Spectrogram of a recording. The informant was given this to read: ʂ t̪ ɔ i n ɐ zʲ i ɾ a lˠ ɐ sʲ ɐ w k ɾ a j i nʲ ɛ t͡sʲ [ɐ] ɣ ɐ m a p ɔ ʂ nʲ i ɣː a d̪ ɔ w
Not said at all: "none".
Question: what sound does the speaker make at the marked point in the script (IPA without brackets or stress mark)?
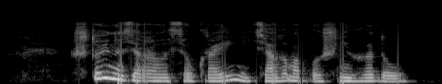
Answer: a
